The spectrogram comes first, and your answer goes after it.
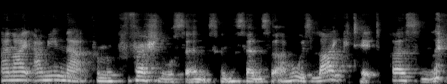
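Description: A somewhat breathy woman with lively intonation. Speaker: university professor in psychology. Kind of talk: interview.

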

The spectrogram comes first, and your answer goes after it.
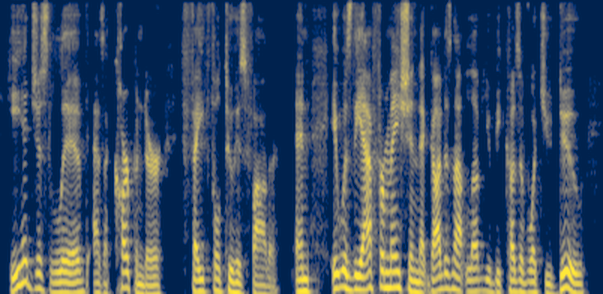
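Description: Over a quiet background, a man with an ordinary speaking voice talks at medium pitch and a moderate pace with lively intonation. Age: 30s. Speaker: pastor and author. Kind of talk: interview conversation.

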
